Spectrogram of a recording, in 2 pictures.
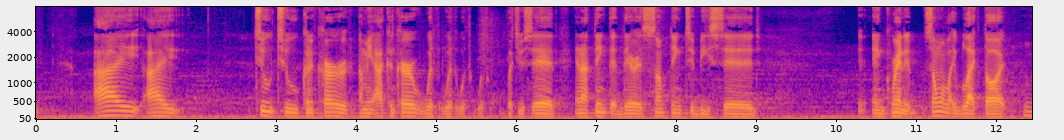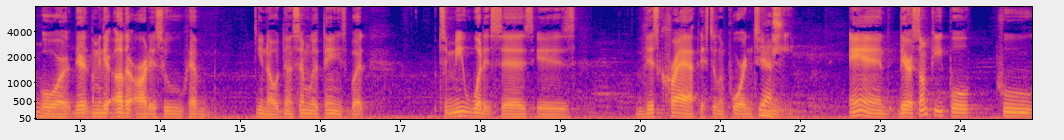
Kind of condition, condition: setting, busy venue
